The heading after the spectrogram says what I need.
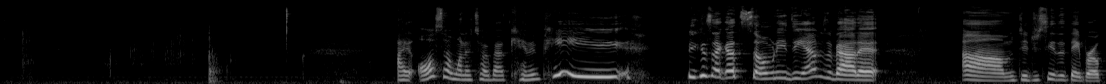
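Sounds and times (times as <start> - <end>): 
slurp: 0.0 - 2.3
person sipping a drink: 0.0 - 3.1
speech: 4.0 - 8.9, 9.6 - 11.0.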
